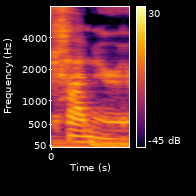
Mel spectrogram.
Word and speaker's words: Chimera: it's a silent I don't know but it's Chimera it's not you don't pronounce it Chimera or it's not spell with a K okay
